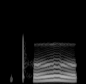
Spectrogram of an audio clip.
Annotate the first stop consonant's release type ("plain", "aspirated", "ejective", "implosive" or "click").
aspirated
